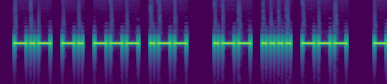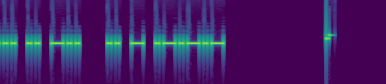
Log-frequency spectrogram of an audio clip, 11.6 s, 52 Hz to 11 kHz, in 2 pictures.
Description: Morse code, heard as a keyed tone, about 21 wpm, 700 Hz. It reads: KNOW WHO DID IT.
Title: Sentences from Top 1000 Words - Review Part 6 - 20wpm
